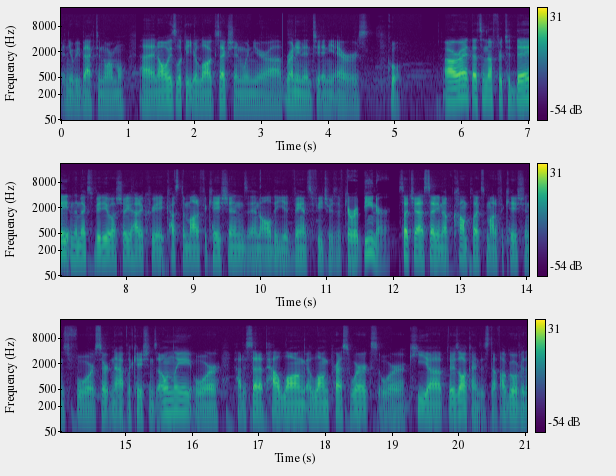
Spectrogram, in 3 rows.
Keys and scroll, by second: 5.5 ctrl+alt+shift+super++.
